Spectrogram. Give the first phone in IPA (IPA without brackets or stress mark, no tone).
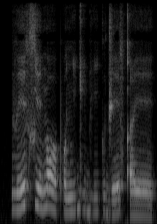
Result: v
